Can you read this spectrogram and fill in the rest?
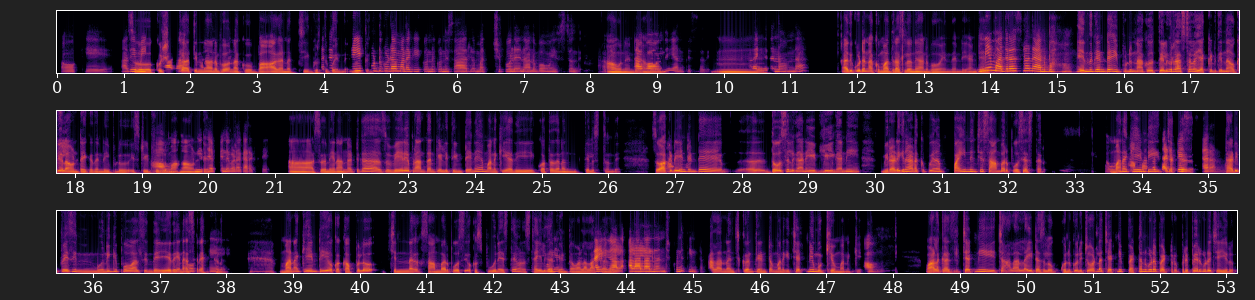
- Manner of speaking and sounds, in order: in English: "సో"; in Hindi: "కుష్కా"; unintelligible speech; in English: "స్ట్రీట్"; other background noise; tapping; in English: "స్ట్రీట్"; in English: "సో"; in English: "సో"; in English: "సో"; in English: "ఏదైనా సరే అక్కడ"; other noise; in English: "స్టైల్‌గా"; in English: "ప్రిపేర్"
- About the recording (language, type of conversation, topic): Telugu, podcast, మీరు ప్రయత్నించిన స్థానిక వంటకాలలో మరిచిపోలేని అనుభవం ఏది?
